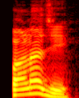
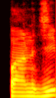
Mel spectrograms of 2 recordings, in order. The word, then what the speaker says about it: Panaji: Panaji is the capital of Dash State. Correct answer abo Goa. Bibhinna prakar pronunciation hobe Panaji, Panaji. Mass number of an element is denoted by the symbol dash. Panji bhi kuha jay.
